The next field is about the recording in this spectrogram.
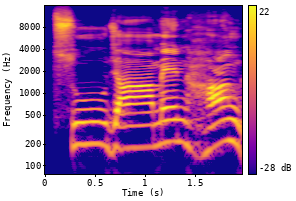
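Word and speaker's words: Zusammenhang: सुजामेनहांग, इसको ध्यान रखिएगा, इसकी स्पेलिंग है ZUSAM हांग, ये है दोस्तों।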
